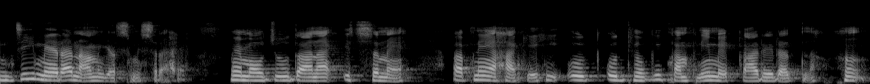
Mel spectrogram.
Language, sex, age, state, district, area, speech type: Hindi, male, 18-30, Uttar Pradesh, Sonbhadra, rural, spontaneous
